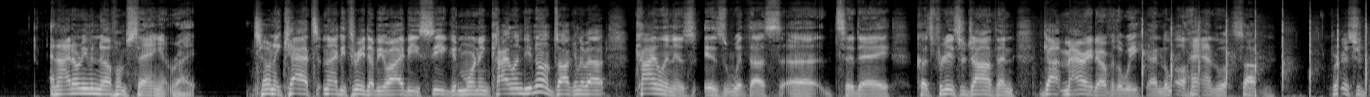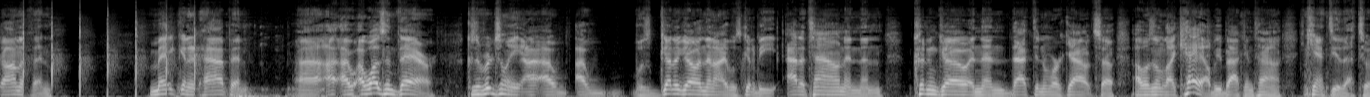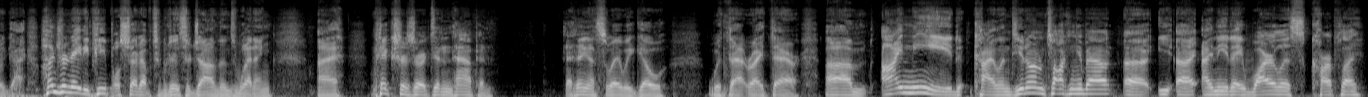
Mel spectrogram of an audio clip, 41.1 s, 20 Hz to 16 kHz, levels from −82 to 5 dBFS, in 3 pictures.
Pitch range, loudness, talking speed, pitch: 105-150 Hz, -21 LUFS, 210 wpm, 125 Hz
